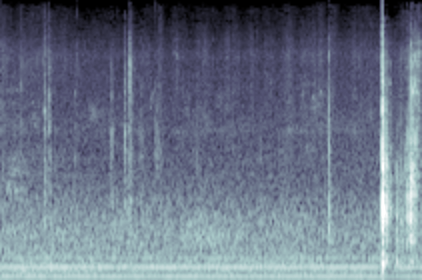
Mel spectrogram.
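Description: A flathead screwdriver and fittings being worked under the hood: a few faint ticks, then one sharp click near the end, over a steady low hum.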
